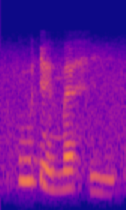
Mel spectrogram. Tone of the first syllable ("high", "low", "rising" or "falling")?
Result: high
